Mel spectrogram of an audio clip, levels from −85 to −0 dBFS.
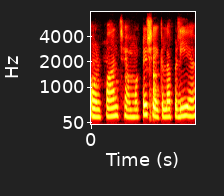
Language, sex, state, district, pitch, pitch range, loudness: Marwari, female, Rajasthan, Nagaur, 215 Hz, 205-230 Hz, -15 LUFS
